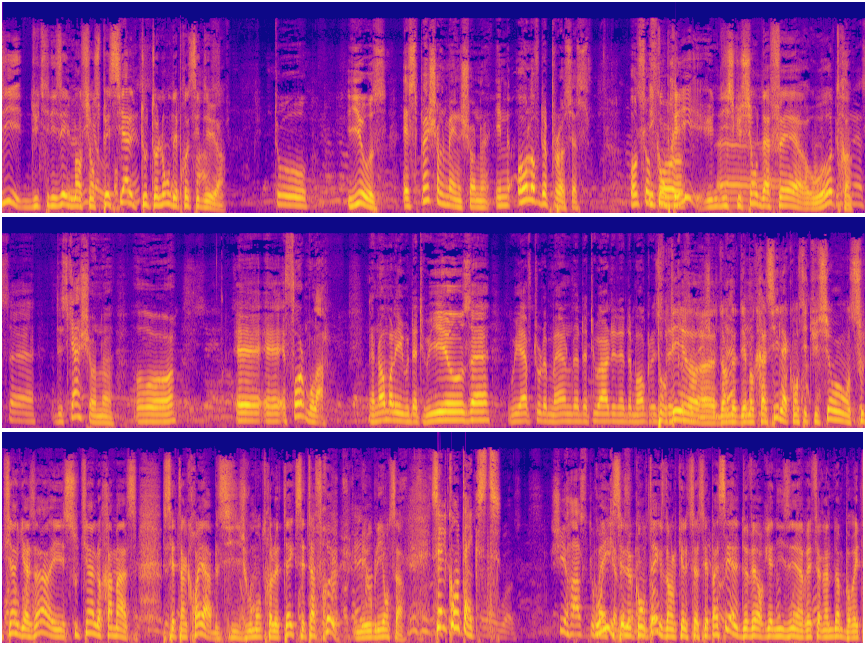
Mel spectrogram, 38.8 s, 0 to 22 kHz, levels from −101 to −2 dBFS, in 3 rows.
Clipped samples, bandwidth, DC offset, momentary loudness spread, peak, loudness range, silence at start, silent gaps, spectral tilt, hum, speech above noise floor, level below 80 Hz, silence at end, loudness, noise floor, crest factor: under 0.1%; 16 kHz; under 0.1%; 10 LU; 0 dBFS; 4 LU; 0 s; none; -5 dB/octave; none; 34 dB; -40 dBFS; 0 s; -15 LUFS; -48 dBFS; 16 dB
